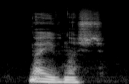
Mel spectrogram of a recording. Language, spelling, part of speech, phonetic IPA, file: Polish, naiwność, noun, [naˈʲivnɔɕt͡ɕ], LL-Q809 (pol)-naiwność.wav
